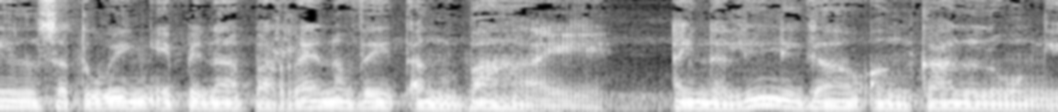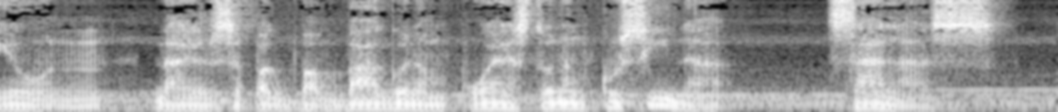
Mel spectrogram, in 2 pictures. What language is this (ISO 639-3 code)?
fil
